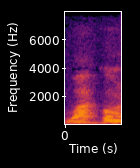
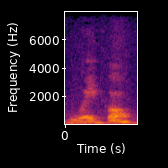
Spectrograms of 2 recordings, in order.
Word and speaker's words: Waco: Is felt like the town in Texas, but pronounced Waco, not Waco.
